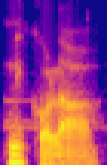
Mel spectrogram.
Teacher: not a very strong stress on it but it's certainly not on the second syllable not on the co syllable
